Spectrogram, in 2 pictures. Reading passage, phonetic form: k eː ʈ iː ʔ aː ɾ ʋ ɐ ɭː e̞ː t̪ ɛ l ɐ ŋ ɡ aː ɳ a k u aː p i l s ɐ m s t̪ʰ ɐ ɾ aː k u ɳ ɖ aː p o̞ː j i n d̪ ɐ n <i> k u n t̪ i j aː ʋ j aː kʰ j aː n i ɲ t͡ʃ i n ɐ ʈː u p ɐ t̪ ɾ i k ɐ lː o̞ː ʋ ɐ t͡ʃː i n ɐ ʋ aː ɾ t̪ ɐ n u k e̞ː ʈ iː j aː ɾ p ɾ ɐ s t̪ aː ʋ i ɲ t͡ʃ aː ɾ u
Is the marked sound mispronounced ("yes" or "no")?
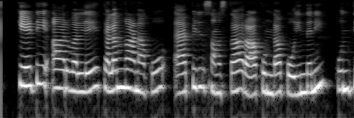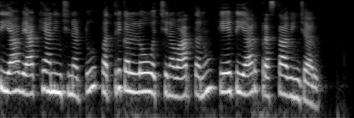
no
